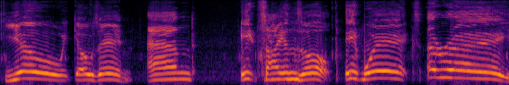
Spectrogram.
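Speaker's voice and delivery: high, delighted and drawn out; excited. Real, not acted. The fix works, he cheers.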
